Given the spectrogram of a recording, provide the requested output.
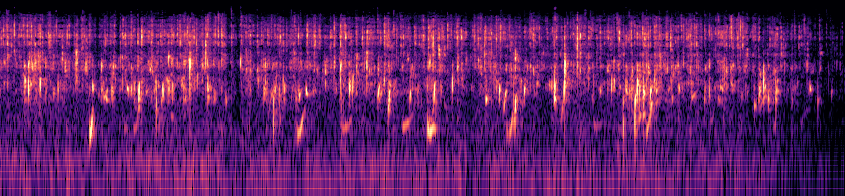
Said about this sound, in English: This is a recording of water dripping into a bucket from a roof during a rainstorm.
